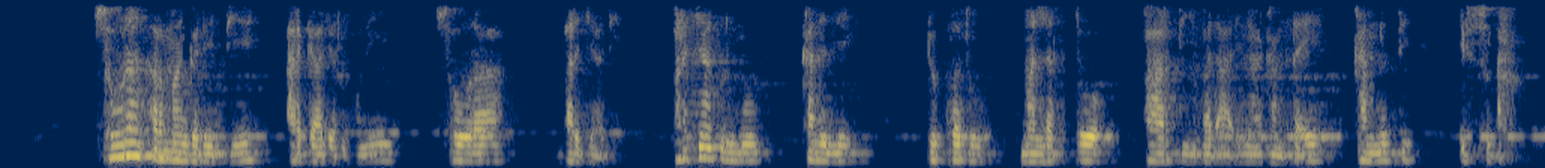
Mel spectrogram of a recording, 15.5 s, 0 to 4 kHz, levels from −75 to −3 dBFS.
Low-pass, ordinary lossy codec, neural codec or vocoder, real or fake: 3.6 kHz; AAC, 16 kbps; none; real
